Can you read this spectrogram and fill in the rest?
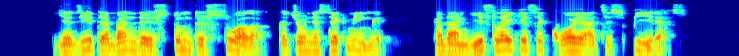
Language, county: Lithuanian, Kaunas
